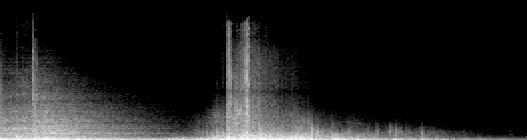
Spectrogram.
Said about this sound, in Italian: I dirigenti della Pepsi vengono minacciati di morte finché una bomba carta non viene lanciata dentro una finestra degli uffici e i tre impiegati della Pepsi perderanno la vita nell'esplosione.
